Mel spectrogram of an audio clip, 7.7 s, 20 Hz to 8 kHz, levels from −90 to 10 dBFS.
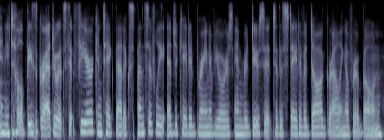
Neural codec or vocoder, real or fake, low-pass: none; real; 7.2 kHz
